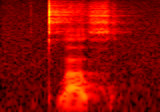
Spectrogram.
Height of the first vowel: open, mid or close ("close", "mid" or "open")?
open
